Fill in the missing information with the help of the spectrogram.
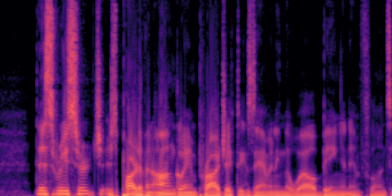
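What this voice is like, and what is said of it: Usual voice. Nothing is said of it.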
